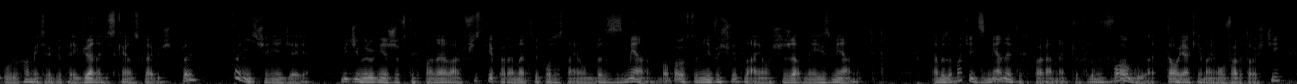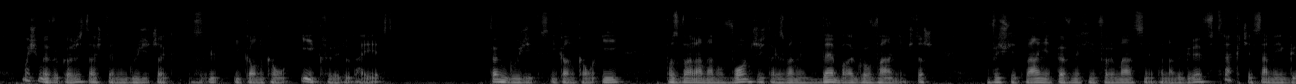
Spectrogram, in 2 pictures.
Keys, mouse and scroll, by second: 1.6 p, 8.7 Escape.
